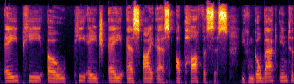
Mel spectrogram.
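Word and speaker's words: apophasis: okay we looked into the concept of what apophysis is that's spelled a-p-o-p-h-a-s-i-s apophysis you can go back into the shows where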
